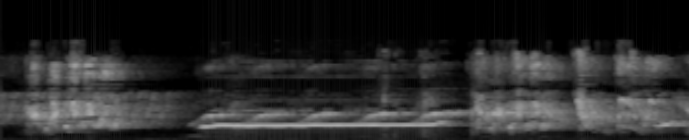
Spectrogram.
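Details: White-rumped shama singing, material meant to train caged shamas: brief high chatter, then a sustained clear whistle overlaid with a series of looping upward notes, ending in quick varied warbles.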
